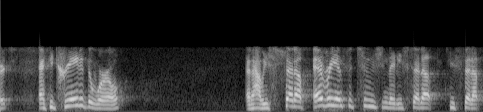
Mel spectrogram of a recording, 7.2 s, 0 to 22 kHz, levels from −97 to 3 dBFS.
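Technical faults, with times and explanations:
Throughout: AMR narrowband mobile codec. Nothing above 4 kHz comes through, and the speech sounds buzzy and synthetic, which fits a low AMR-NB rate of about 7.4 kbps.
0.28 to 0.58 s and 2.10 to 3.68 s: AMR comfort noise. The phone stopped sending speech frames, so smooth synthetic hiss replaces the real background and switches in and out.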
